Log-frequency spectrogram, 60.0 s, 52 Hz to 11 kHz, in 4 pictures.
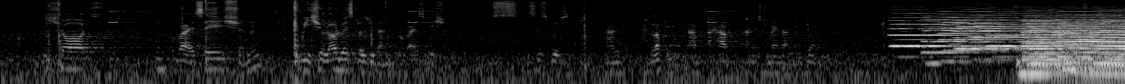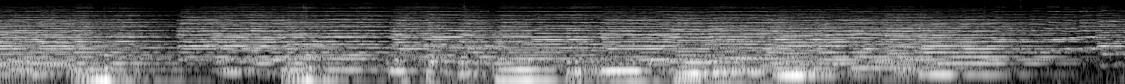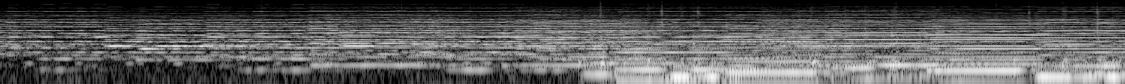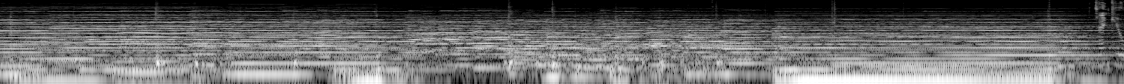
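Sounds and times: organ chords: 11.3 - 59.9
organ pedal bass notes: 11.8 - 59.9.

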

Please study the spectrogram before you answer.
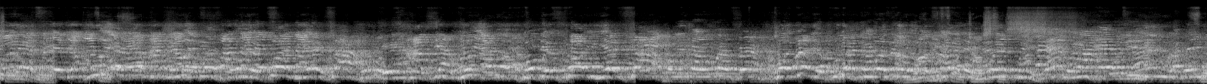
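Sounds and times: women talking loudly: 0.0 - 12.0.

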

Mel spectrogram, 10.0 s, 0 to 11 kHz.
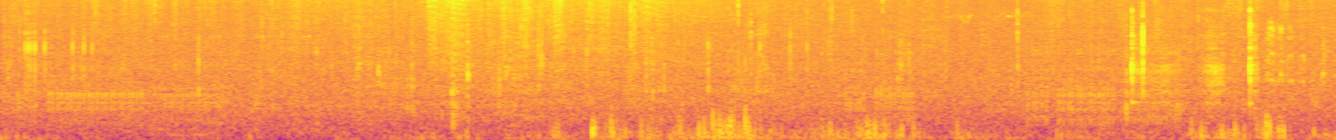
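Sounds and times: animal sounds: 0.0 - 3.1, 6.3 - 10.0.

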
